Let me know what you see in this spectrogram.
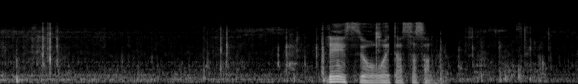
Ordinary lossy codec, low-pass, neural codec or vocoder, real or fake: none; 7.2 kHz; codec, 24 kHz, 3.1 kbps, DualCodec; fake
